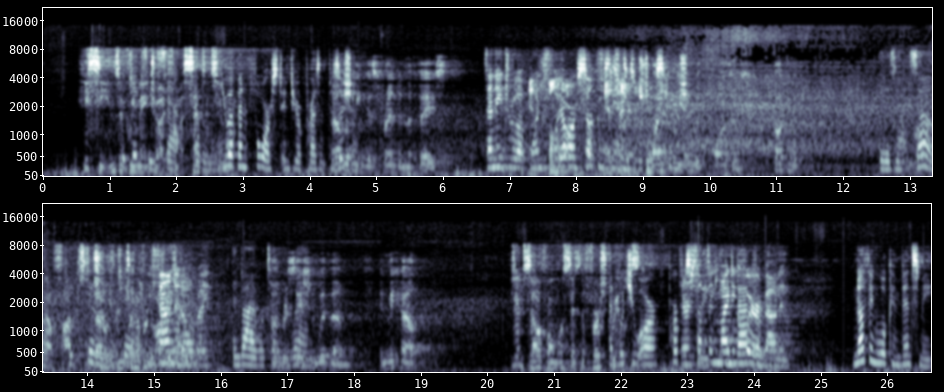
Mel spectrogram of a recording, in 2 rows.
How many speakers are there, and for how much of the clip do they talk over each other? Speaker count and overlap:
six, about 44%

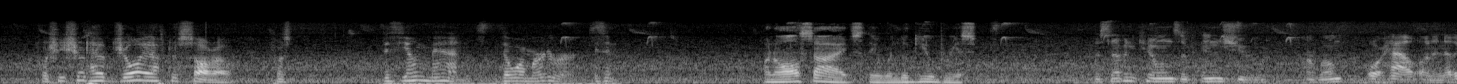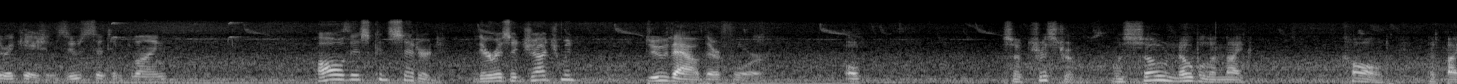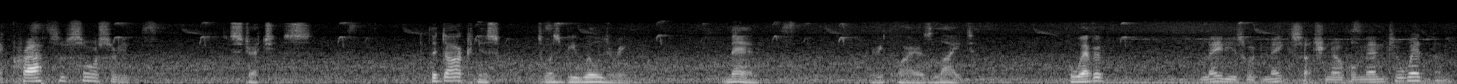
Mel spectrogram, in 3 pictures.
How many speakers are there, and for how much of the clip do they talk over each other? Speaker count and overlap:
seven, no overlap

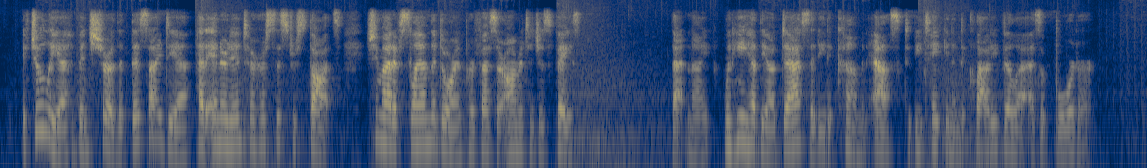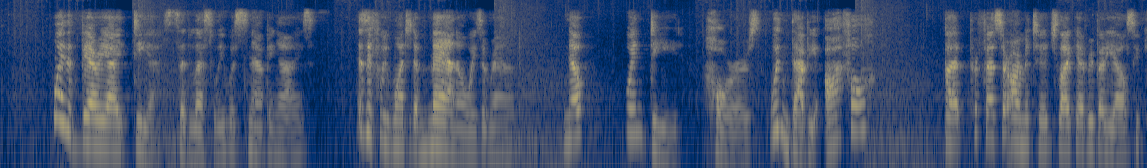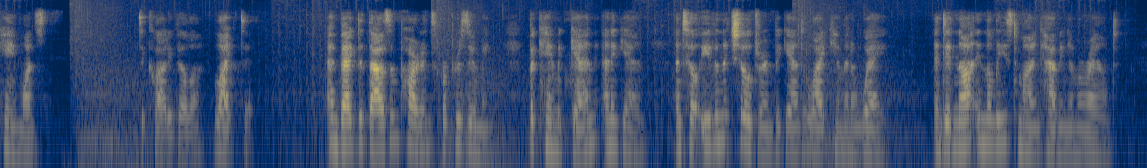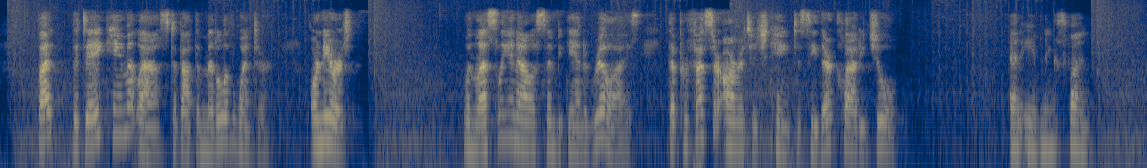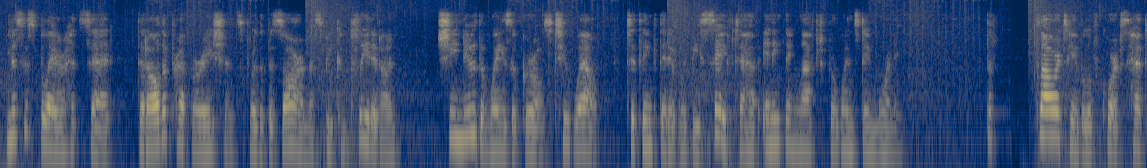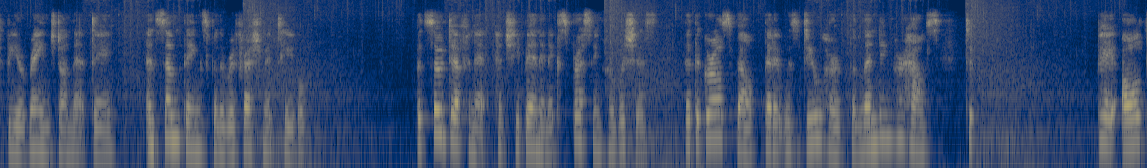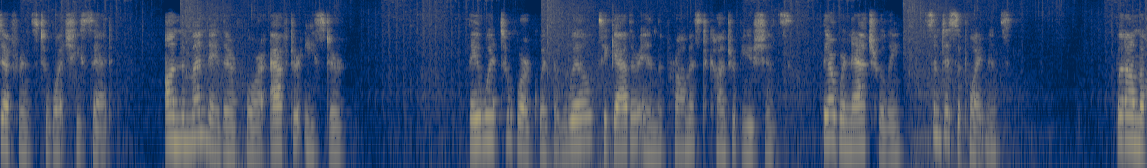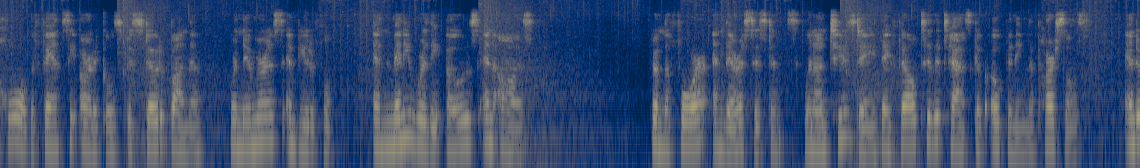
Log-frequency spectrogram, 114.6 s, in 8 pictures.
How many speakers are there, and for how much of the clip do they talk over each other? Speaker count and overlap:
one, no overlap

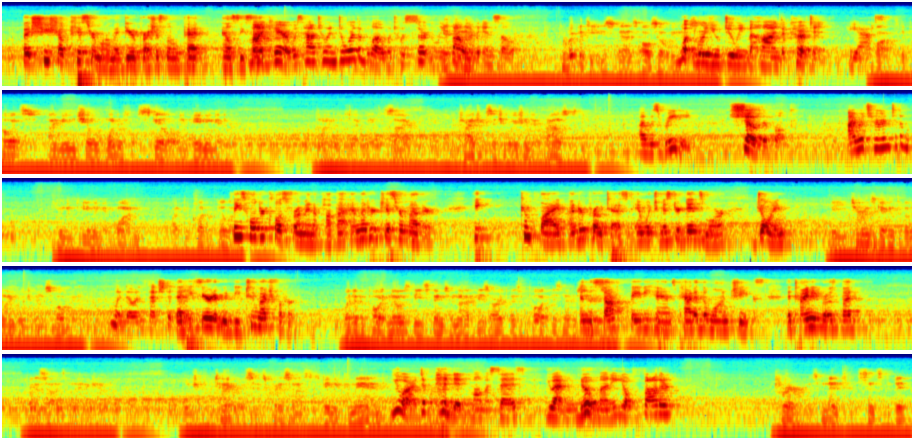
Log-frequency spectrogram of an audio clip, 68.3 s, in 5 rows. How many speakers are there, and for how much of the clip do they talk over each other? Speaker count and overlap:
three, about 8%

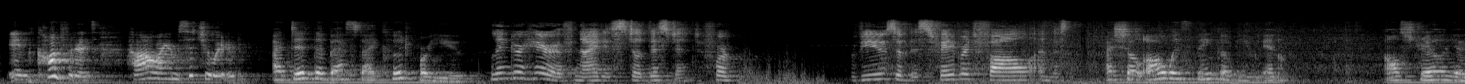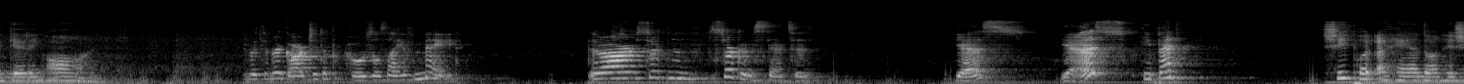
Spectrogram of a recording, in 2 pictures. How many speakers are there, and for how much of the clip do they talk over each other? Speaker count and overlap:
three, no overlap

